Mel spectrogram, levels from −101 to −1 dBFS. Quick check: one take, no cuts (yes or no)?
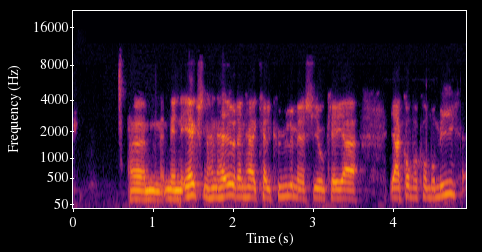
yes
